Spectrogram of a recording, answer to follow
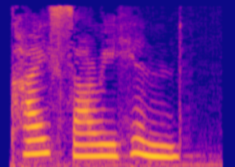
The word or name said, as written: Kaisar-i-Hind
